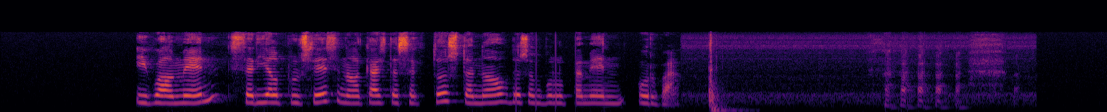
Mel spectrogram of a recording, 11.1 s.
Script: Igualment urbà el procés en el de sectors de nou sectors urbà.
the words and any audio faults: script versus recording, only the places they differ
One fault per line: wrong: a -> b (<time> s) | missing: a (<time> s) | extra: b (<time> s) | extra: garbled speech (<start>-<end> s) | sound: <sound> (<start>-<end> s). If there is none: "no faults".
wrong: urbà -> seria (2.4 s)
extra: cas (3.7 s)
wrong: sectors -> desenvolupament (5.2 s)
sound: thud (7.1-7.6 s)
sound: laugh (8.7-10.2 s)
